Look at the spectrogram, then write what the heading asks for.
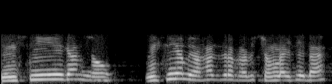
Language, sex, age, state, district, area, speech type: Bodo, male, 18-30, Assam, Kokrajhar, rural, conversation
